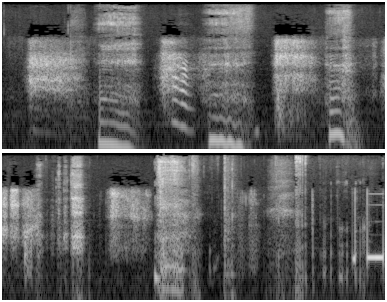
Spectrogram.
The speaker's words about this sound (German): Hecheln.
